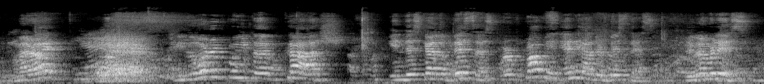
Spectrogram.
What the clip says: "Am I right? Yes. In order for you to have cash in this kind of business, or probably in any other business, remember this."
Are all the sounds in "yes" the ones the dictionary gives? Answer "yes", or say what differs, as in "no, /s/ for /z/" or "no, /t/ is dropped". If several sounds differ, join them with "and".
no, /s/ is dropped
